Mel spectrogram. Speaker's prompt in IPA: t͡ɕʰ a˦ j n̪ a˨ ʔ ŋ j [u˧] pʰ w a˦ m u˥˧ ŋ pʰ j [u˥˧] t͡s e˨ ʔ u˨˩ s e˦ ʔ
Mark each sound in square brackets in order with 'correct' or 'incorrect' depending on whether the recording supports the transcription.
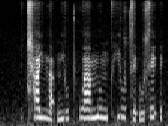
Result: correct, correct

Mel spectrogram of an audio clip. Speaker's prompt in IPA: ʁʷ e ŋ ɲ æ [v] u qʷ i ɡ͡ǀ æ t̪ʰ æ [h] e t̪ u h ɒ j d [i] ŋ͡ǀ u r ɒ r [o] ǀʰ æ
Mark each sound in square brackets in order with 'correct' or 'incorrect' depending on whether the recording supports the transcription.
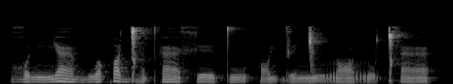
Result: correct, incorrect: x, incorrect: e, correct

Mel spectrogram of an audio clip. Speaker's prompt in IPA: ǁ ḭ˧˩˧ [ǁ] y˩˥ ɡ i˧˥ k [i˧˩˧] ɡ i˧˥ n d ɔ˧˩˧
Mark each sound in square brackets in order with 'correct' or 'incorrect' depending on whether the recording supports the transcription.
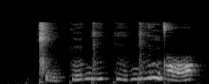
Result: incorrect: k, correct

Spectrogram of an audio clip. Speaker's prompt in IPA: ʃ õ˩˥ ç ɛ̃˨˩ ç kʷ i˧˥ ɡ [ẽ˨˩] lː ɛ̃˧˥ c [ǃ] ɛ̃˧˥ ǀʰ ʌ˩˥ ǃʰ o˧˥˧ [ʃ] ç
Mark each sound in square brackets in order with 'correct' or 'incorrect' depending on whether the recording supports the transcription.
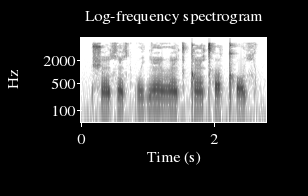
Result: incorrect: ẽ˧˥˧, correct, incorrect: none

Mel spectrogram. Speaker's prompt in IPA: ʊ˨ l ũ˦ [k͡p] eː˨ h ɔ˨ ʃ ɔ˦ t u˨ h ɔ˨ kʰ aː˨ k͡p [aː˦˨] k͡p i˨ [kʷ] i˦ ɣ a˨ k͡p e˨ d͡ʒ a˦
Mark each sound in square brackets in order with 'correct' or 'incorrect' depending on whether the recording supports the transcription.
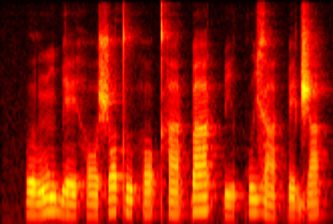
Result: incorrect: ɡ͡b, incorrect: aː˦, correct

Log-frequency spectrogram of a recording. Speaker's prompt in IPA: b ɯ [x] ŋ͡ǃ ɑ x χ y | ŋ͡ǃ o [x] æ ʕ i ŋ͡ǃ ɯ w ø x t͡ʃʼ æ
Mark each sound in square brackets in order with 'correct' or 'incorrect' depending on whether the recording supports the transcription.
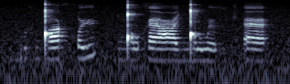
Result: correct, correct

